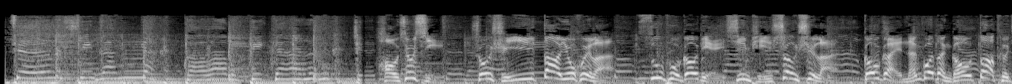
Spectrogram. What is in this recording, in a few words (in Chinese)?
男声【促销】; 双十一大优惠了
